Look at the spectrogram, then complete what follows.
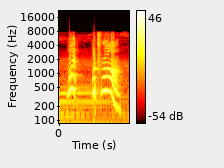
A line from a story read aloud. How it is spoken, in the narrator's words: she cried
